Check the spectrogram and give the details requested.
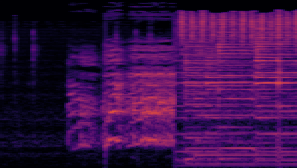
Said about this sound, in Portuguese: O galo, caipirada, vamos acordar, vamos pra lida.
